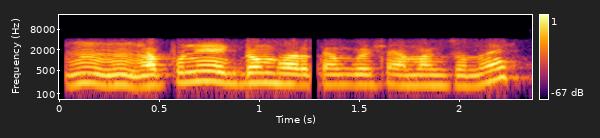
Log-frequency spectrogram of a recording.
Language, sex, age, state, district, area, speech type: Assamese, male, 18-30, Assam, Biswanath, rural, conversation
